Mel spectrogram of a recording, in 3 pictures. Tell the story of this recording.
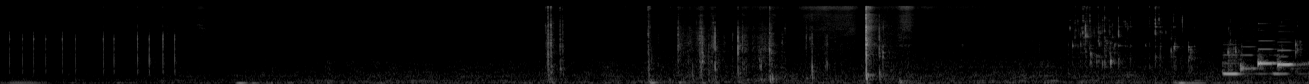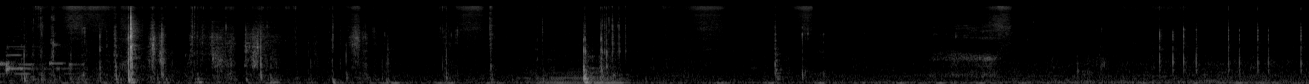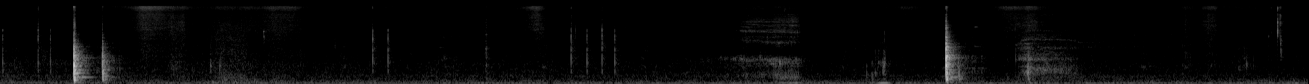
I was clicking the remote control button, then I opened a bottle of juice, pour in a glass, in the meanwhile I recieved a notification on my phone, I closed the bottle and return it on the table, I sipped from the glass and kept clicking the remote control, i put the glass back on the glass table and kept clicking the button. finally i took a final sip and put the glass again.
